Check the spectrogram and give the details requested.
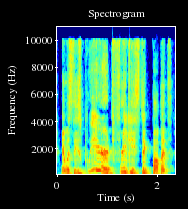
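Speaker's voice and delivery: normal talking voice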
